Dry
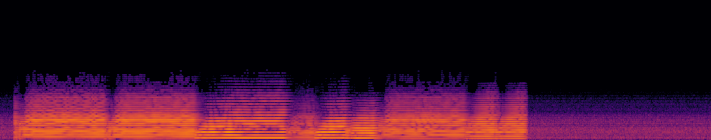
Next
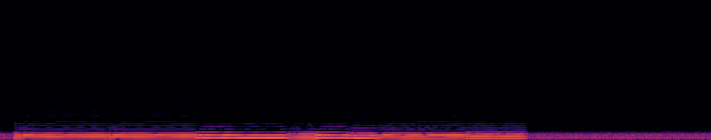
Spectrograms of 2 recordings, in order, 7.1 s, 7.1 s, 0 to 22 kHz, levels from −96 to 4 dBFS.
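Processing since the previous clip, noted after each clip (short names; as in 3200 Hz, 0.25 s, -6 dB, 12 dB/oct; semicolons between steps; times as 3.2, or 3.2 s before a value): compressor, threshold -26 dBFS, peak gain reduction 10 dB; elliptic low-pass 940 Hz, stop band 40 dB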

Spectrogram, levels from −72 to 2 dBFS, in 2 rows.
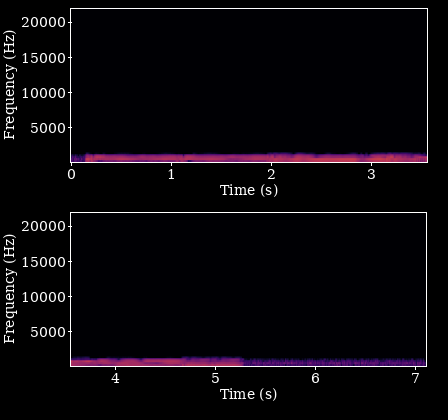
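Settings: high shelf 2000 Hz -11 dB; comb 3.8 ms, depth 60%; gain -1 dB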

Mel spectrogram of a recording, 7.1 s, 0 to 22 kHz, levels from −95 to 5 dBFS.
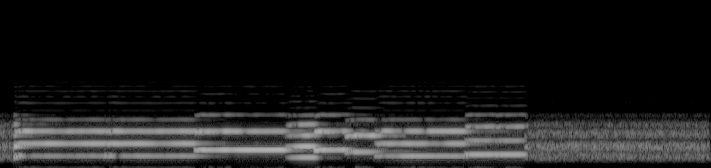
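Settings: air absorption 180 m; gain +7.5 dB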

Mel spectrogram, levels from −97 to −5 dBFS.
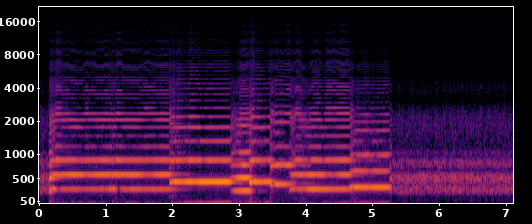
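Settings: median filter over 41 samples; gain -2 dB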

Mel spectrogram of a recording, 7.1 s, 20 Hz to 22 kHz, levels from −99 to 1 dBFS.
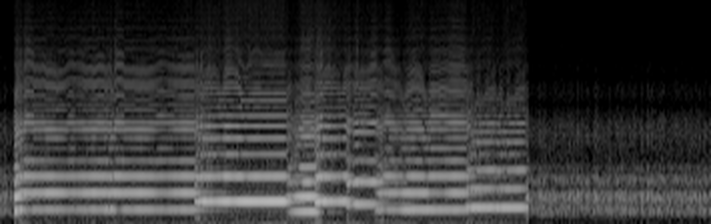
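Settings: G.711 law mismatch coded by A; in parallel at -5.5 dB: one-sided clip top -39.5 dBFS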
